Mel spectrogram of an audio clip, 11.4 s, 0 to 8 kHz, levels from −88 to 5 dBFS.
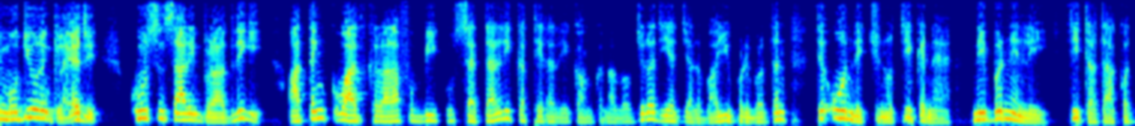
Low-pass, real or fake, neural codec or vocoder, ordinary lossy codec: none; fake; codec, 16 kHz, 0.4 kbps, LongCat-Audio-Codec; none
